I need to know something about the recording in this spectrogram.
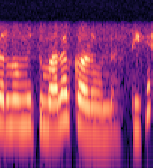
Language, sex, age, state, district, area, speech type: Marathi, female, 18-30, Maharashtra, Amravati, urban, conversation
